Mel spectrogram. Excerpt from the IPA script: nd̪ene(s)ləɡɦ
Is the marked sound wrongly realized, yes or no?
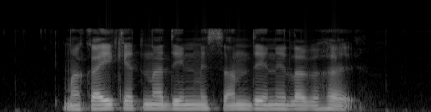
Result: yes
